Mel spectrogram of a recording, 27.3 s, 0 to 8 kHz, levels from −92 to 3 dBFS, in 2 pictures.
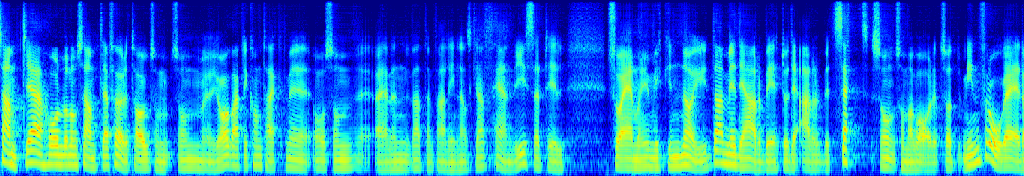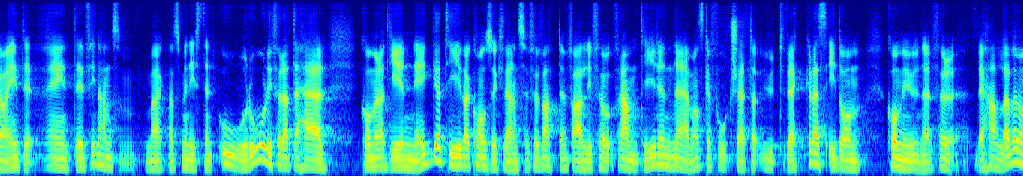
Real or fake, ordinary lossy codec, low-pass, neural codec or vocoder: fake; none; none; codec, 16 kHz, about 1 kbps, DyCAST, with the encoder's durations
